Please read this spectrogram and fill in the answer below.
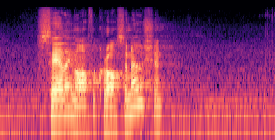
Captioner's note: none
